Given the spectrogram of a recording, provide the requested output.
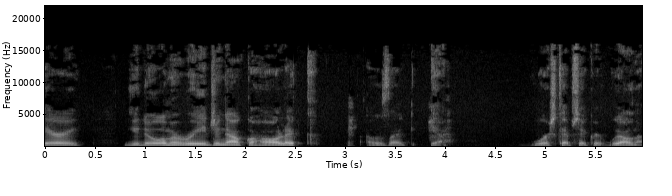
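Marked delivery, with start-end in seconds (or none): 0.0-2.7 bad fake Irish brogue, slow and loud. Retelling a man's message to terri, in his terrible irish accent. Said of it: "I'll do my terrible one".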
